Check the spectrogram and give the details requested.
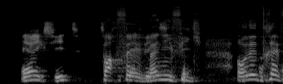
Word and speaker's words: RX Eat: d'être là alors déjà est ce que je le prononce bien pardon eric site eric site parfait magnifique on est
